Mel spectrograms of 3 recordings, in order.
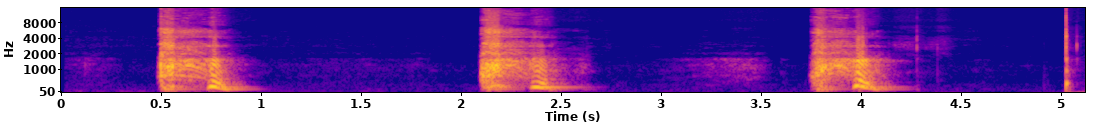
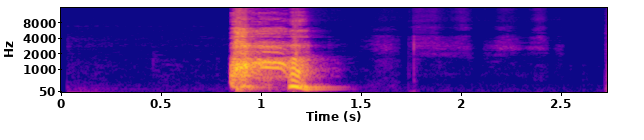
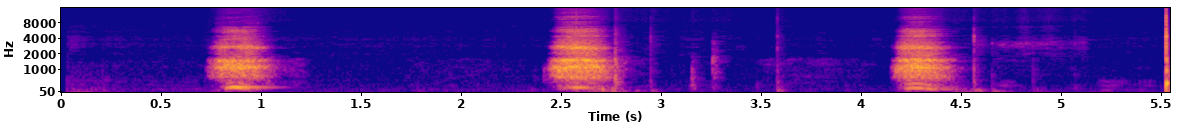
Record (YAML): three_cough_length: 5.1 s
three_cough_amplitude: 32591
three_cough_signal_mean_std_ratio: 0.34
cough_length: 2.7 s
cough_amplitude: 32768
cough_signal_mean_std_ratio: 0.31
exhalation_length: 5.5 s
exhalation_amplitude: 30257
exhalation_signal_mean_std_ratio: 0.3
survey_phase: beta (2021-08-13 to 2022-03-07)
age: 45-64
gender: Female
wearing_mask: 'No'
symptom_none: true
symptom_onset: 12 days
smoker_status: Never smoked
respiratory_condition_asthma: false
respiratory_condition_other: false
recruitment_source: REACT
submission_delay: 3 days
covid_test_result: Negative
covid_test_method: RT-qPCR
